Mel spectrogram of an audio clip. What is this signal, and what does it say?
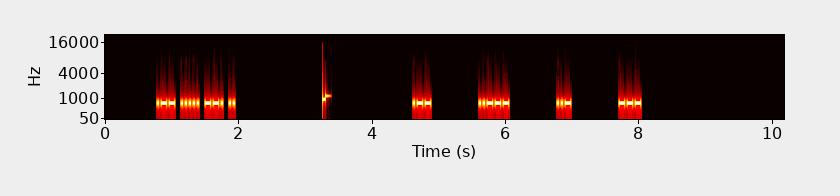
Morse code, heard as a keyed tone, about 40 wpm, spaced as for 17 wpm, 700 Hz. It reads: W5GI W2UO
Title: USA Call Signs - 4 Characters - 8x Character Spacing - 40wpm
